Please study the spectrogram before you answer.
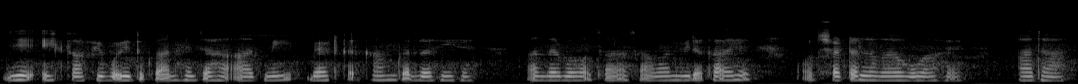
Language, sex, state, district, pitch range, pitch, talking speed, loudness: Hindi, female, Uttar Pradesh, Jalaun, 185-200 Hz, 190 Hz, 145 wpm, -35 LUFS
